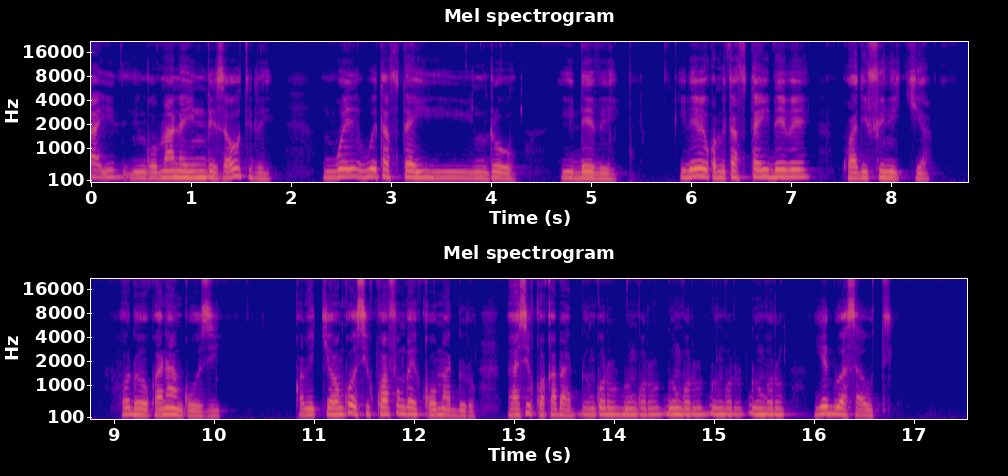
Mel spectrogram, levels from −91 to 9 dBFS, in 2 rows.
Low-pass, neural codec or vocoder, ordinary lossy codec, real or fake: none; none; none; real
